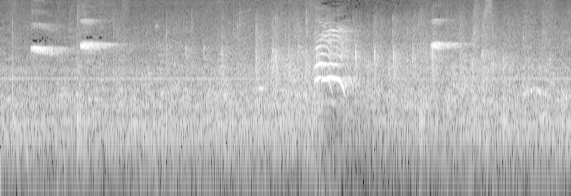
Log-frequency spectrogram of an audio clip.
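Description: Children shouting kiai during a karate kata: one loud shout about five seconds in that falls in pitch, and shorter high-pitched cries near the start and again later. Under them run the murmur of an echoing sports hall and small snaps of movement.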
